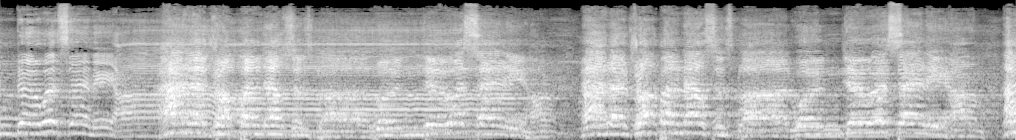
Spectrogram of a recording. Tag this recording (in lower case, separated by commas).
singing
